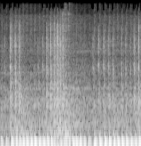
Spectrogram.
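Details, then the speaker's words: TVS Ntorq scooter idling after start: rapid uneven puttering with bursts of rattly hiss; owner calls the sound so bad he doesn't want to ride it, unsure whether exhaust or engine; cause unknown. "ये देखा sound भाई, चलाने को मन ही नहीं कर रहा, इतनी गंदी साउंड आ रही है ना भाई, क्या करें।"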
